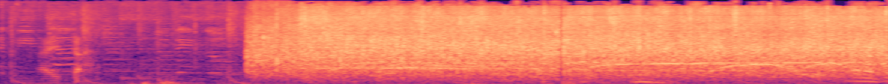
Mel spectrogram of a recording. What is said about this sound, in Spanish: Bueno, aplausos, por favor.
